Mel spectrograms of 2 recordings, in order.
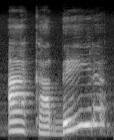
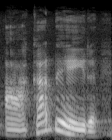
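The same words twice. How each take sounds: First: Stretched article A, then questioning lift on cadeira. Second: A stressed, cadeira falling lower to a close; settled answer. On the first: Student asking themself which article fits, questioning. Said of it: "se pergunta". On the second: Student answering own question about the article, settled answer. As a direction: answer firmly "a cadeira", voice dropping at the end. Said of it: "Mas eu falo a cadeira ou o cadeira?". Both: Acted.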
